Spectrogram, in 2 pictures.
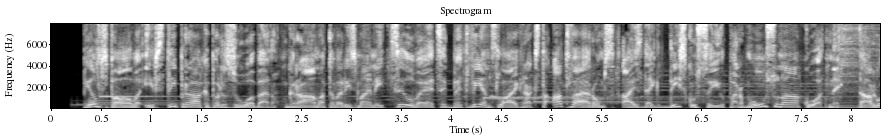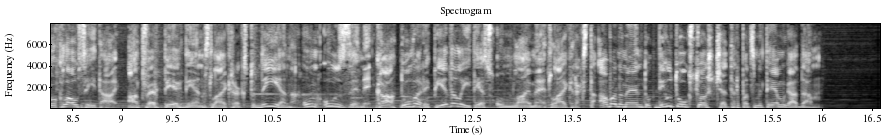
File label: Latvia male; lektoring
